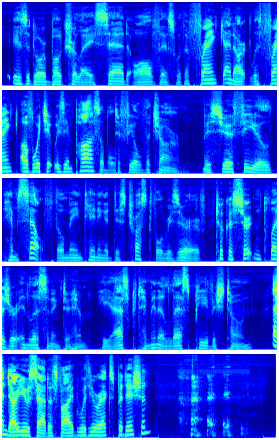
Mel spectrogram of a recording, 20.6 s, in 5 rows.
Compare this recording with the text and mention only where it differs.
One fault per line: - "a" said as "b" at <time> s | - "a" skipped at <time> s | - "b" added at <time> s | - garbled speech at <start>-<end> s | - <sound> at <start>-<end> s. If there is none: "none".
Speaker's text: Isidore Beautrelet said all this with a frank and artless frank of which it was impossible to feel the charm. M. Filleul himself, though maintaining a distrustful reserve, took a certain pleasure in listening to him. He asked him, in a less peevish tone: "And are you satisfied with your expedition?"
- laugh at 19.1-20.2 s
